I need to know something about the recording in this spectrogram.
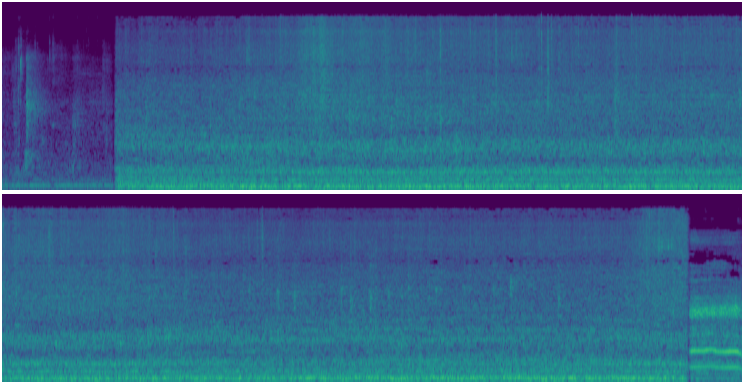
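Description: Marinated beef slices sizzling in a hot frying pan: a steady hiss with a low hum underneath, starting abruptly about a second and a half in.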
